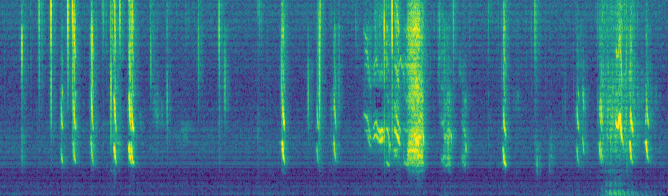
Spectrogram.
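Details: Common linnets, males and females, singing: quick series of high, dry chirps and twittering notes in short bursts, with a brief rougher buzzy phrase near the end and a faint low thump.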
